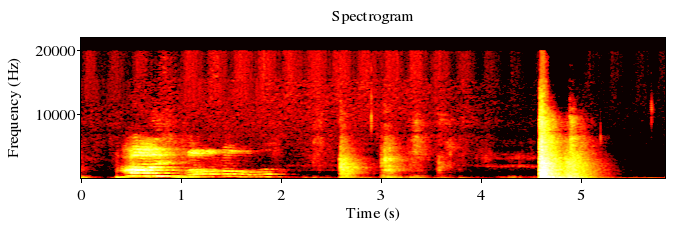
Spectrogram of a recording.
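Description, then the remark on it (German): A child's voice at the start, then a few soft knocks and bumps, and a door is shut with one loud slam near the end that rings briefly. “Und das war die Tür genommen.”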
